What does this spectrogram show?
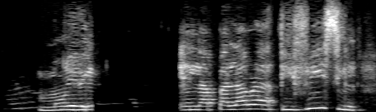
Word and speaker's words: difícil: En la palabra difícil, recuerden que la palabra difícil lleva acento en esta I. Difícil. Vamos a pronunciar la palabra difícil.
